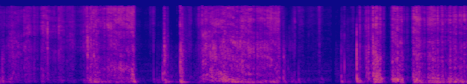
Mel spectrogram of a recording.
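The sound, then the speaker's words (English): Paper being ripped open in several loud bursts, with rustling and crinkling between the tears and a few brief pauses, as a wrapped parcel is torn apart. No one speaks. “Paper? Sticks of wood? Styrofoam?”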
